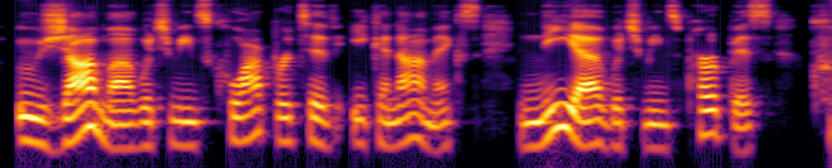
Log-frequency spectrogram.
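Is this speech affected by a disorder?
No.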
